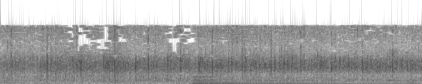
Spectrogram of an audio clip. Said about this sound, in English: Clap for Jesus.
